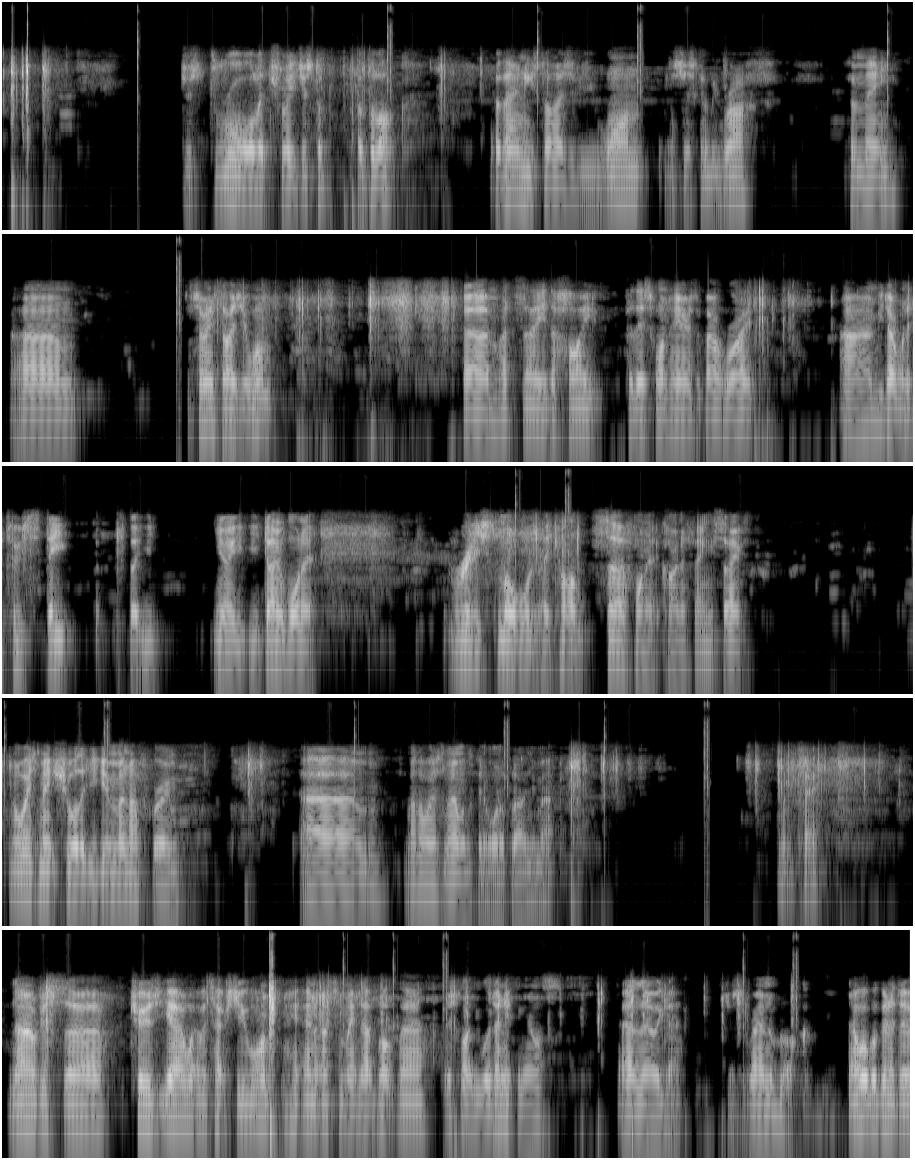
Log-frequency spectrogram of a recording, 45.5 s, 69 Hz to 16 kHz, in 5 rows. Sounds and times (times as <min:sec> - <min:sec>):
Speech: 0:01.8 - 0:04.2, 0:04.9 - 0:07.8, 0:08.4 - 0:10.1, 0:10.9 - 0:16.8, 0:17.4 - 0:21.4, 0:22.1 - 0:33.1, 0:35.1 - 0:35.6, 0:36.5 - 0:45.5.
